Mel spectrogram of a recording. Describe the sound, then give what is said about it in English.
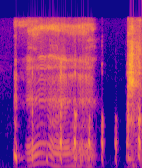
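Someone gags with a strained, wavering, voiced retch lasting about a second, followed by a few short, sharp throat-clearing bursts. “Well, because if I didn't have, oh, I'm like gagging now.”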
